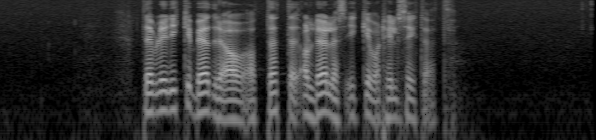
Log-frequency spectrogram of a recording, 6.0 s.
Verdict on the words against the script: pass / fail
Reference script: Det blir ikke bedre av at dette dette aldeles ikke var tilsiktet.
fail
